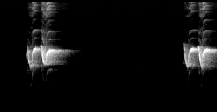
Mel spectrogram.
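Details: Sooty-headed bulbul calling to companions while alone, a lure recording: two liquid double-noted whistled phrases about three seconds apart, with clean silence between.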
